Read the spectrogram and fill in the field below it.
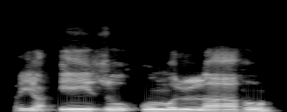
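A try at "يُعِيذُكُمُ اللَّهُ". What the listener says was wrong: یا ای نہیں پڑھیں گے اسے، یعیذکم اللہ.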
